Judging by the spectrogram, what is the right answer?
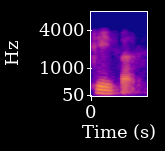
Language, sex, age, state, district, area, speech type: Sindhi, male, 60+, Madhya Pradesh, Katni, urban, conversation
